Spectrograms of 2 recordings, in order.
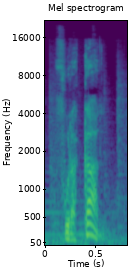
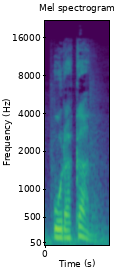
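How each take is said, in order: First: The word begins with an f sound. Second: The word begins directly with a vowel. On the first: "furacán con F" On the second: "con una H silenciosa"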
